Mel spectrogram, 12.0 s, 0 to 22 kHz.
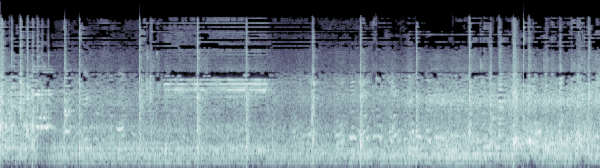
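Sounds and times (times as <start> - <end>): people talking: 0.3 - 3.2, 5.8 - 11.6
sharp knocks: 3.9 - 4.2.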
